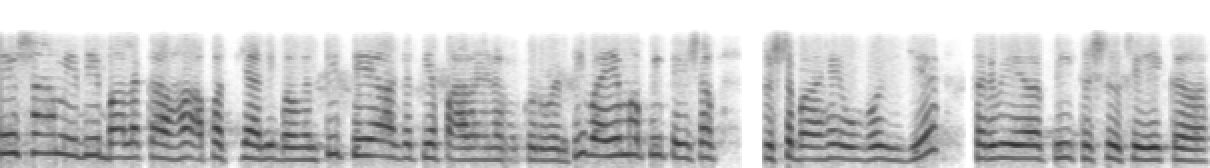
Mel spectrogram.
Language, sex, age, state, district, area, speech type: Sanskrit, female, 60+, Tamil Nadu, Chennai, urban, conversation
